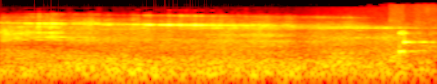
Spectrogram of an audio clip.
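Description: Passenger jet airliner's engines running on the runway: a steady rushing noise with a high whine that slowly falls in pitch.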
